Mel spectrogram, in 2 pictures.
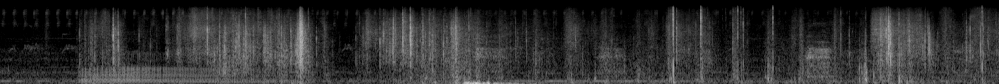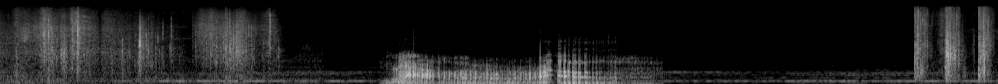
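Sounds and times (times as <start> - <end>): footsteps running through undergrowth: 0.8 - 12.9, 19.2 - 19.9.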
